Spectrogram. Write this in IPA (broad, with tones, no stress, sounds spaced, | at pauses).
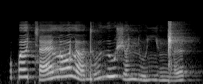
p ʌ˦˥ c æ˩˥ l ɔ˦˥ l ʌ˧˩˧ d u˩˥ ð u˦˥ ʒ ʌ˩˥ ɲ u˧˩˧ ʎ ʌ˧˩˧ ŋ͡ǁ ə˩˥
